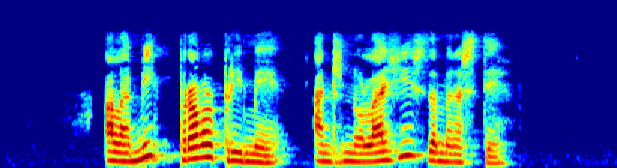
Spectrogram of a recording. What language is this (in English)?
Catalan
